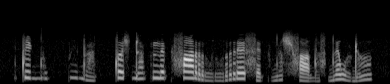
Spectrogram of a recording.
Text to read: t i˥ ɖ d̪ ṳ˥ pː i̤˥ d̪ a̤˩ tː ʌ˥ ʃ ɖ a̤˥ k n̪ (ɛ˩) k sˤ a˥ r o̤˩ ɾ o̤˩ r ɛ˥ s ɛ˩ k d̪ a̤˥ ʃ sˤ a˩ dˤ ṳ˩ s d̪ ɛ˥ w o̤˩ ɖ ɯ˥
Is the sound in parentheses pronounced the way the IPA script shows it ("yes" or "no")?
no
